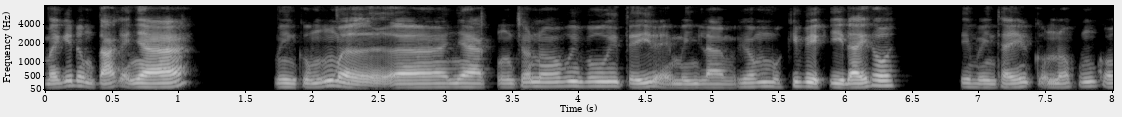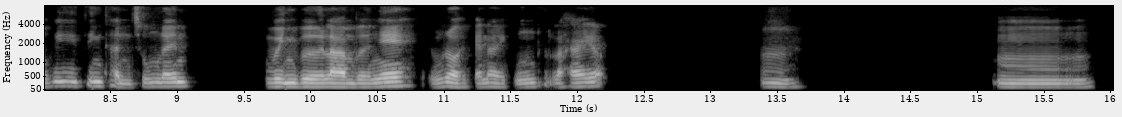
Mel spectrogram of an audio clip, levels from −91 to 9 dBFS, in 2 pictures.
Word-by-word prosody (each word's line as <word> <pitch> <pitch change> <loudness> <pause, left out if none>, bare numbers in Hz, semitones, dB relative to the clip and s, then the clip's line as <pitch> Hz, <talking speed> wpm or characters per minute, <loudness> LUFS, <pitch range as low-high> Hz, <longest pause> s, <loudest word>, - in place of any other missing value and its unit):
mấy 120 0 0
cái 170 - -1
động 160 -6 -3
tác - - +2
ở - - -3
nhà 130 0 +7
á, - - +5 0.7
mình 130 -1 -2
cũng 130 +8 -1
mở, 105 - +2
ờ, 125 +1 +5
nhạc, 125 -1 0
ừm, 125 0 -6
cho 145 +3 -4
nó 150 0 0
vui 160 +1 +2
vui 155 0 +2
tí, 125 +1 0
để - - -3
mình 120 0 -4
làm 115 -1 -4
trong 145 +2 -2
một 135 - -6
cái 150 - -4
việc 145 - +3
gì 125 - +2
đấy 125 +2 +6
thôi. 175 -1 +3 0.5
Thì 135 - -5
mình 120 -1 -4
thấy 125 +4 -1
c - - -16
nó 125 - -4
cũng 150 +3 -4
có 130 -4 -5
cái 155 0 -2
tinh 155 - 0
thần 125 -5 -6
sung 140 +4 -6
lên, 145 +1 +2 0.6
mình 135 0 +2
vừa 135 -1 +3
làm 130 -1 +5
vừa 130 0 -2
nghe. 155 +4 +3
Đúng 130 - -9
rồi, 135 -3 +1
cái - - -6
này 135 -2 -4
cũng 130 +2 -6
rất - - -19
là 130 - -6
hay 140 +2 -1
á. - - -4 1.2
Ừm. 130 -2 -9 1.5
Ừm. 125 0 -4
130 Hz, 210 wpm, -23 LUFS, 125-145 Hz, 1.5 s, nhà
